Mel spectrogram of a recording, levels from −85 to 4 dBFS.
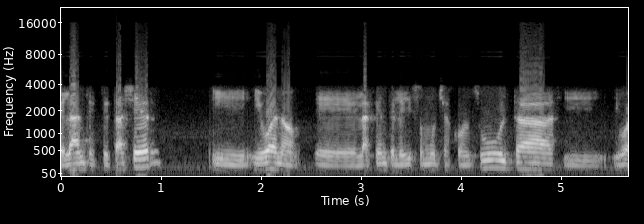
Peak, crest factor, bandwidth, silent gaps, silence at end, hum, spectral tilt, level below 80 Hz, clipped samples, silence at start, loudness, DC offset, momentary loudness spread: -6 dBFS; 14 dB; 13.5 kHz; none; 0 s; none; -5.5 dB/octave; -60 dBFS; under 0.1%; 0 s; -19 LUFS; under 0.1%; 14 LU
